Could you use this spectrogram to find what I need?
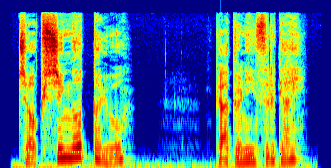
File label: Call Notification Voice; Simeon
